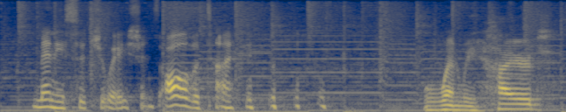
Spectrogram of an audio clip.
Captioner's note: chuckles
